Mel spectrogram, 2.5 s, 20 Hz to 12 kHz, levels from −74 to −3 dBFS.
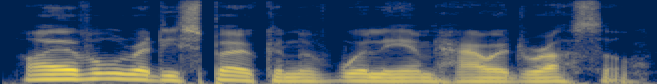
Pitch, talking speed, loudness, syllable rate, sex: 120 Hz, 195 wpm, -17 LUFS, 6.1 syllables/s, male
